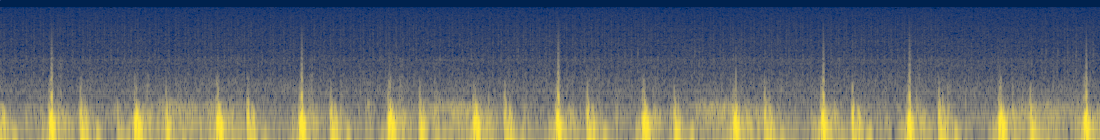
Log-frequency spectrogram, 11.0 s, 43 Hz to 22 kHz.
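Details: Resting heart, subject doing nothing: steady low double thumps, regular lub-dub about 70 a minute, no added sounds; normal heart sounds.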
